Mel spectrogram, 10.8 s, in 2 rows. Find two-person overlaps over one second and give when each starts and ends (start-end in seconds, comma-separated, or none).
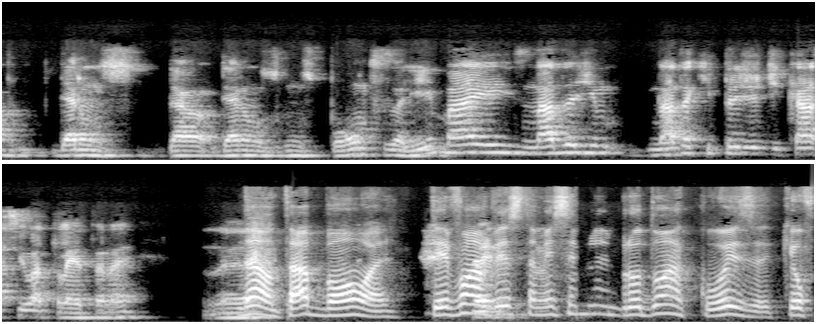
none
